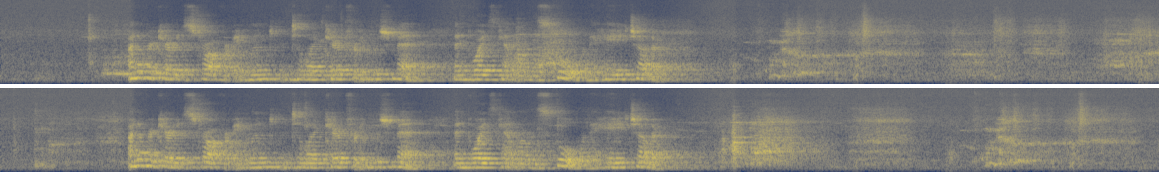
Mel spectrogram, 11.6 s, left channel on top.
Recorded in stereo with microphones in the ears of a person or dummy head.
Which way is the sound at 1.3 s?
5° left (ahead or behind).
